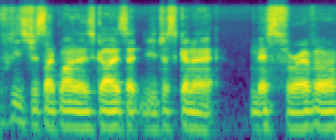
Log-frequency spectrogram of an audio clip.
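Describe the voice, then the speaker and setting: Speaking in a very deep, low pitch, a man talks with an Australian accent. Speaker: podcast co-host. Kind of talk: casual chat.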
